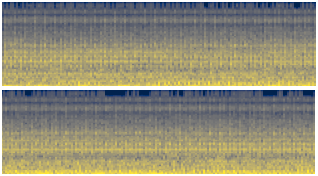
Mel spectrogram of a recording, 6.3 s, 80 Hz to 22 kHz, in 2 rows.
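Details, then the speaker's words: Sykes GP80 water pump with Lister TR1 diesel engine, idling, loud and rattling the floor, battery charging at 14 volts: steady, even diesel chug with no misses or knocks; running healthy. "I'm actually over the moon with that albeit loud as something that I won't say"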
